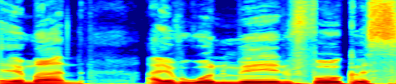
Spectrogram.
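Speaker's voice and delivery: failed, very loud Jamaican accent. Playing a game-show contestant, admitting the attempt fails: bad put-on Jamaican accent. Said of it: "I can't do the Jamaican".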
